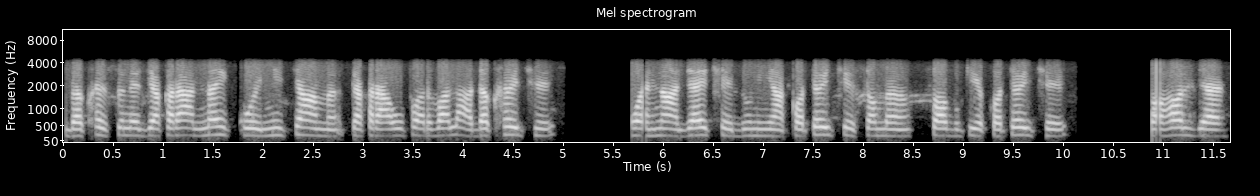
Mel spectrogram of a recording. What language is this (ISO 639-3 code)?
mai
